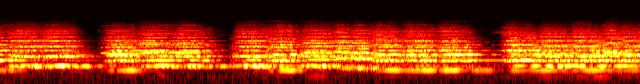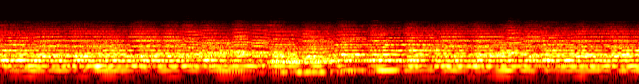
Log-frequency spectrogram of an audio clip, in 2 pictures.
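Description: Student string orchestra of violins and cellos playing, with three brief pauses between phrases in the first ten seconds, then playing on without a break.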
